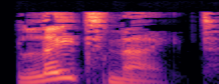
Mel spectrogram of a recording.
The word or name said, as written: late-night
